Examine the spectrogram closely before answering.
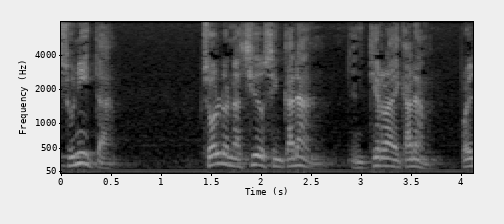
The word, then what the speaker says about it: Canaán: Aram y fue a Canaán. Canaán se escribe con dos A y con acento en la última A, que hoy es Palestina.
